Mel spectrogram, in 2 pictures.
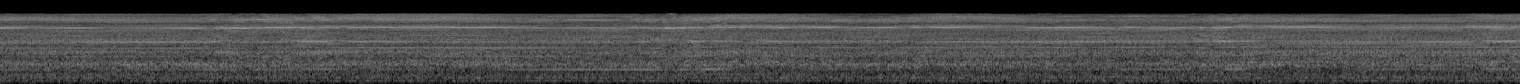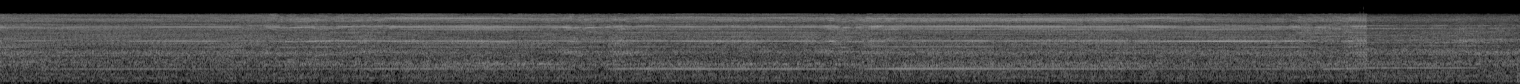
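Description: Corded electric hair clippers running steadily as they buzz short hair off a man's head, a constant whine with a faint hiss, dipping slightly in level near the end.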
